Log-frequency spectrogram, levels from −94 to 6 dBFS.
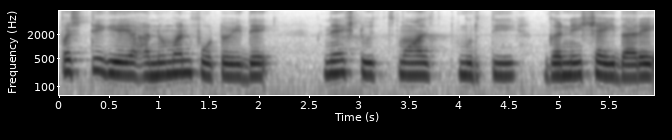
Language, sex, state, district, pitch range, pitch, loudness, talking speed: Kannada, female, Karnataka, Bangalore, 190-210 Hz, 195 Hz, -15 LUFS, 100 wpm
